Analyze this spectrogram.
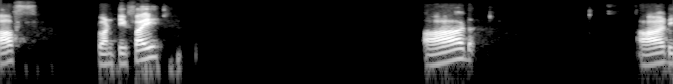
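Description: A man speaks calmly through a headset microphone, in short phrases with pauses.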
